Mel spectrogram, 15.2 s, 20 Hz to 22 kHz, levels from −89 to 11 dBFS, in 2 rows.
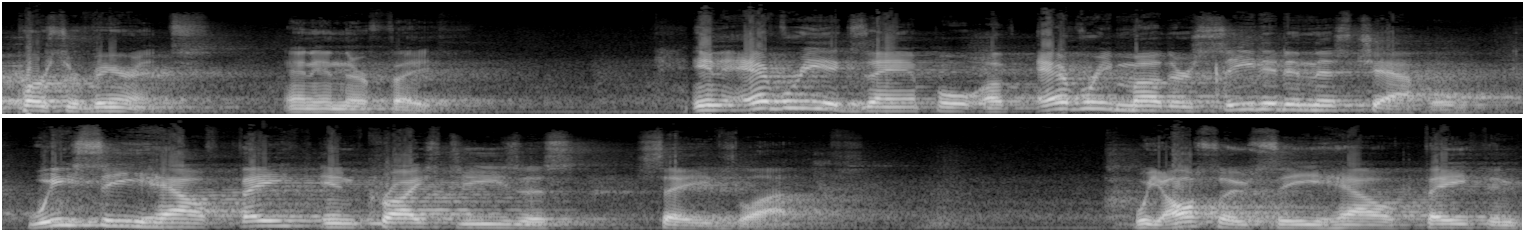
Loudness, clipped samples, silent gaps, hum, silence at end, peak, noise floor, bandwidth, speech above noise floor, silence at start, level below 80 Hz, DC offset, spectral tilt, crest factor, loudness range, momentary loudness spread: -14 LUFS; under 0.1%; none; none; 0 s; 0 dBFS; -44 dBFS; 14 kHz; 30 dB; 0 s; -52 dBFS; under 0.1%; -5.5 dB/octave; 14 dB; 5 LU; 12 LU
